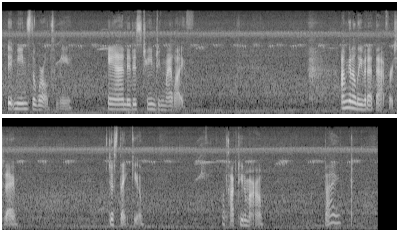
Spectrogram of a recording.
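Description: A young woman talks cheerfully and close by, outdoors.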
